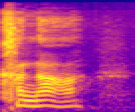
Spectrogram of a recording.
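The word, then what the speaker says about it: חנה: He is introduced when he observes Hannah, the Hebrew pronunciation, Kana, okay, praying for a son.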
